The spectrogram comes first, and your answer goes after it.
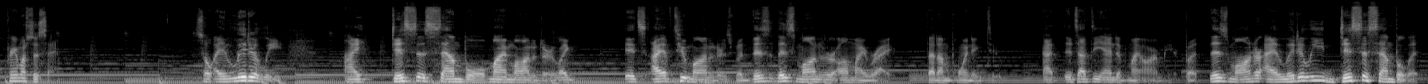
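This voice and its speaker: A man live streaming in casual, informal chat, repeating himself excitably and swearing now and then. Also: medium pitch, fairly quick. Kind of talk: casual livestream chat, commenting on own video. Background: quiet lo-fi music.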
